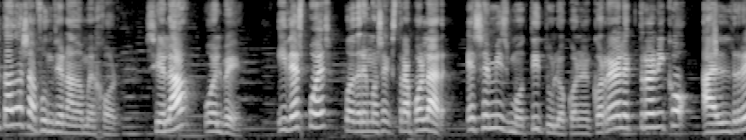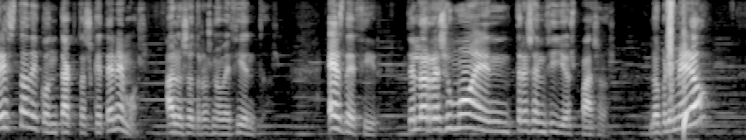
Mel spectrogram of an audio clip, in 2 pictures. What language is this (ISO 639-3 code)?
spa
